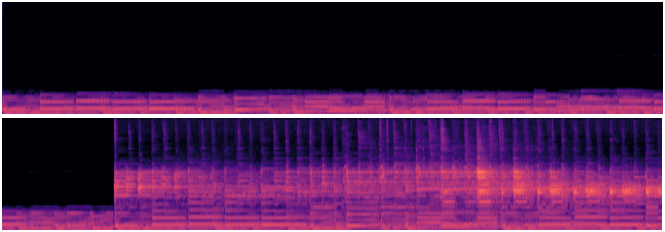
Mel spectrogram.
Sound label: guitar, Loops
